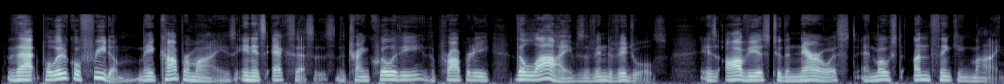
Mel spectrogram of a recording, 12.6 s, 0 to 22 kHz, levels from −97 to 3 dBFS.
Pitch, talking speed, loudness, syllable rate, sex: 140 Hz, 120 wpm, -24 LUFS, 4.2 syllables/s, male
